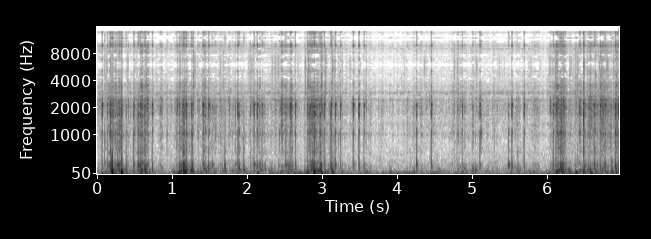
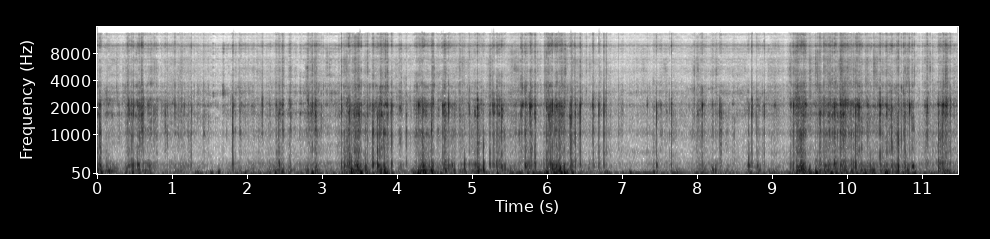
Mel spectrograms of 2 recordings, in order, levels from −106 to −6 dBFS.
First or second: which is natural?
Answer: first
